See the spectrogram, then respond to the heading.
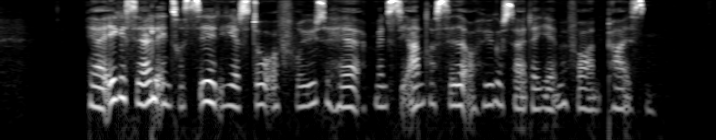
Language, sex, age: Danish, female, 38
